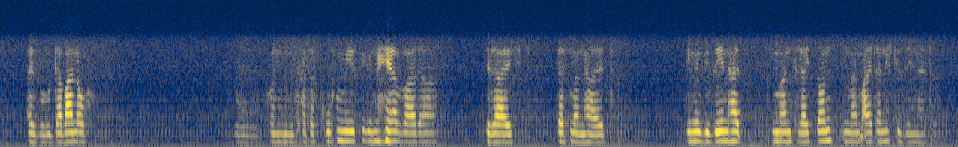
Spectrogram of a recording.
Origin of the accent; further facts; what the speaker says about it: Potsdam, Brandenburg, Germany; moved away; also born or lived in North Rhine-Westphalia; ich komme eigentlich eben aus Potsdam und bin nach Nordrhein-Westfalen und da habe ich dann noch halt ein halbes Jahr ungefähr noch weiter da gewohnt, also habe mir da eine Wohnung genommen, also ein Zimmer in der WG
